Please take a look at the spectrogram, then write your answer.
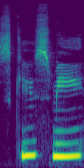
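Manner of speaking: fake, very high, put-on girlish calling voice. Narrator in a dark parking lot calling out to a man, put-on girly voice. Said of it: "I call out in a girliest tone as I can muster".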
